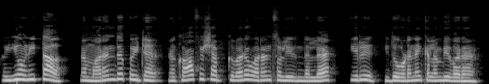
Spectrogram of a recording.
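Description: A woman's voice: medium pitch, steady tone, fast, lightly acted. A woman voicing an impatient young man in a cartoon, speaking in a curt, irritated way. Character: young man, impatient with cousin, doting on girlfriend.

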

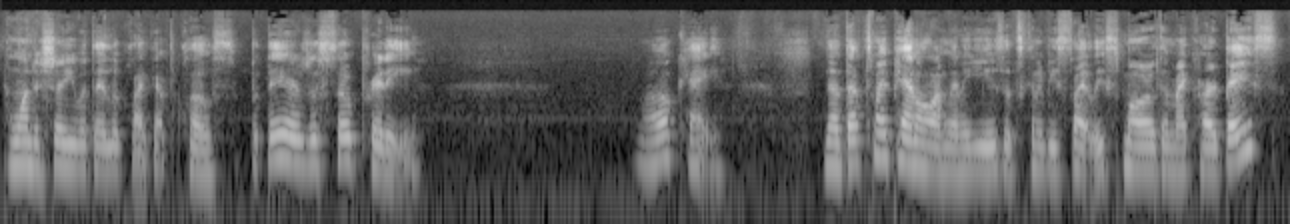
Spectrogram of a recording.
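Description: The card-making channel's host, a middle-aged woman, has a lowish, darkish-toned voice and talks at a normal speed. Filmed from overhead at her craft desk with the camera on her hands, she chats through each step of this casual tutorial voice-over, gushing about how pretty everything looks amid frequent ums and light laughs.

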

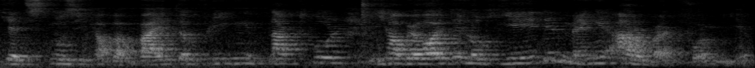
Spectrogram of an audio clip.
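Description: A woman's voice: mid-range voice, animated, moderate pace, a bit bright, slight background noise. A woman voicing a self-assured, cool Christ child in a storybook reading, speaking breezily and confidently. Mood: breezy. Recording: echoey room from far off.

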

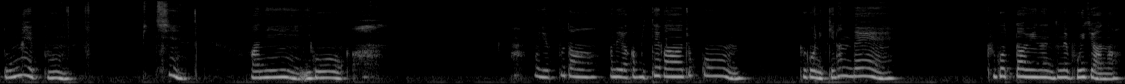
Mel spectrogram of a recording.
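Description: A young woman vlogging an unboxing at home, gushing excitedly with gasps and squeals. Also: very high voice, measured pace, pauses often. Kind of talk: casual unboxing chat. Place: home room, dim lighting.

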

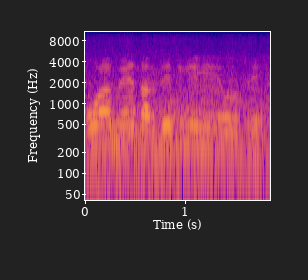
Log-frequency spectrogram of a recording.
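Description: A woman's voice: a little high, level tone, moderate pace. A woman, a neighbor, giving matter-of-fact explanations to an interviewer. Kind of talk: street interview answers.

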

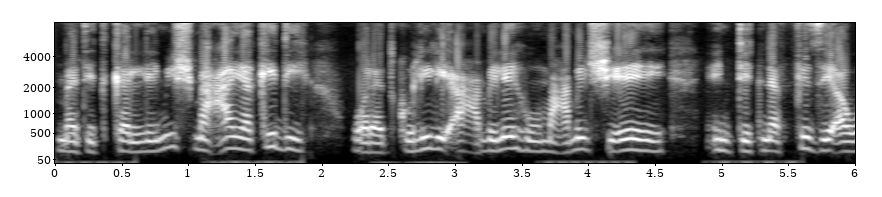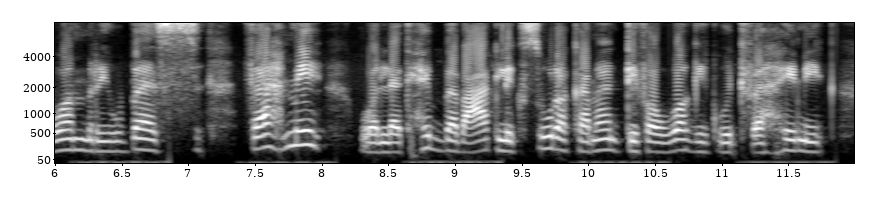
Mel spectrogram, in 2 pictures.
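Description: A woman voicing a menacing young male blackmailer with an Egyptian accent, who talks in a slow, mocking and bossy way. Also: fairly low pitch, darkish tone, dry recording, studio quality, natural voice. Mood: taunting.

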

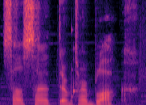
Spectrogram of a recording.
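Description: A man's voice: fairly low pitch, unhurried. A man streaming a game and reading its text aloud plainly, with restarts, faint music behind.

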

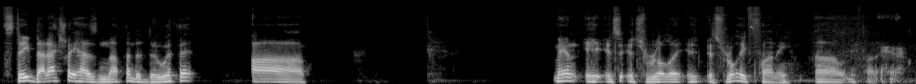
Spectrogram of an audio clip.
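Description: On a studio set with shelves of tools and merch, an older master plumber from Texas runs a casual livestream, fielding chat questions with folksy, plainspoken, drawling stories. His mid-range voice has a darkish tone, moves at normal speed, and pauses often. A clip-on lapel mic picks him up with slight background noise.

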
